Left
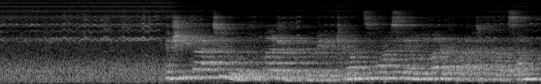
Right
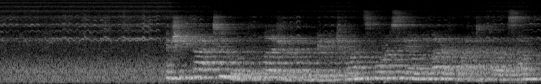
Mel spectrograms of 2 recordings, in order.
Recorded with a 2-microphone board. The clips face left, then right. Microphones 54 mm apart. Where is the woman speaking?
20° left (ahead or behind), 1.3 m.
